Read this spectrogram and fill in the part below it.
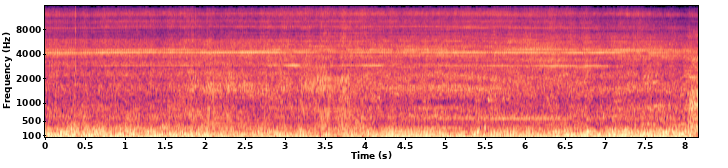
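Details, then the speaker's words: Align Trex 550/600 helicopter at full power with hard load swings and instant stops, after the one-way bearing was adjusted: steady rotor thrash and motor whine with no clunk or slip; normal drivetrain under load. "i mean if the one-way bearing was gonna lock up it would definitely lock up doing these and it doesn't i'm full tilt boogie right now instant stop"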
